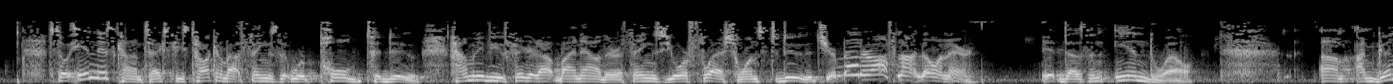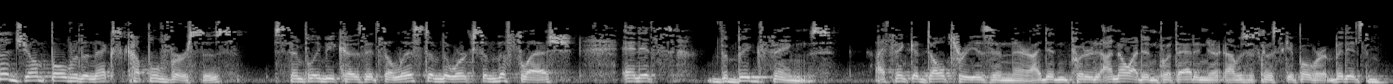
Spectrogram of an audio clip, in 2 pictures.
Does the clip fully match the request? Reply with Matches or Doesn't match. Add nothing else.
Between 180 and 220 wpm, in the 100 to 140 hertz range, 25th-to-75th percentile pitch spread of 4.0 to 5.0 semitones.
Matches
